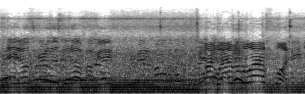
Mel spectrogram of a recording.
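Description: A steady low drone with a voice over it.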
